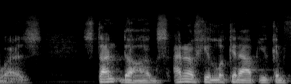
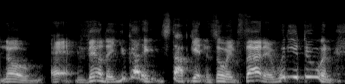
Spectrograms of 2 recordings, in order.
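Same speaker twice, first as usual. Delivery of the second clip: high, swooping character voice; 5 semitones higher, 4 dB louder than usual. Switching between two characters, now as Crash: Crash character voice. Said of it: "I would have to switch from one".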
